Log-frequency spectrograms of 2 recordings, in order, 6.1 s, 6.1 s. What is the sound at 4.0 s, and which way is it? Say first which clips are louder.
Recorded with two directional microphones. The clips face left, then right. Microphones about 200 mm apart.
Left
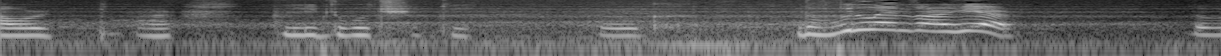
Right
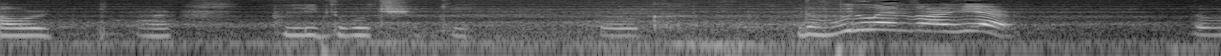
Speech: left 5 dB; 30° left (ahead or behind).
